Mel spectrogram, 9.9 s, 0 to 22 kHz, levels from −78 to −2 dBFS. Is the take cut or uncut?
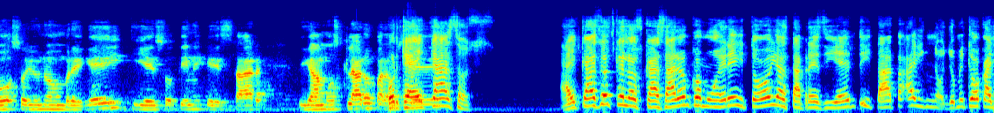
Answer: uncut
